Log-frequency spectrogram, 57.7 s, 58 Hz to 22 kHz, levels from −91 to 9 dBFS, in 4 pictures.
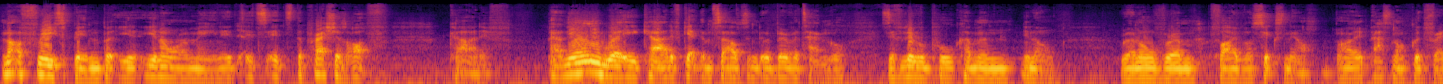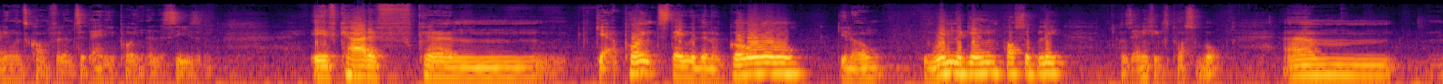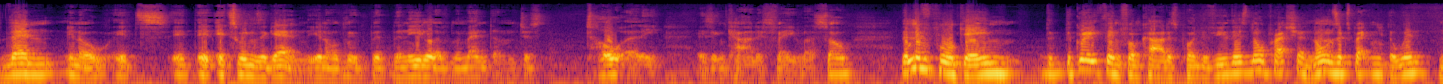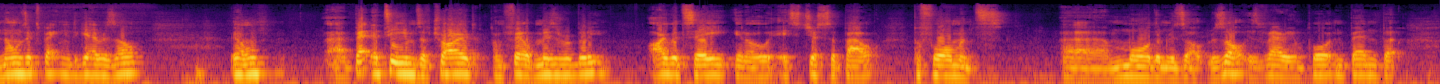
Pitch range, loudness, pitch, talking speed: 95-125 Hz, -11 LUFS, 110 Hz, 165 wpm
